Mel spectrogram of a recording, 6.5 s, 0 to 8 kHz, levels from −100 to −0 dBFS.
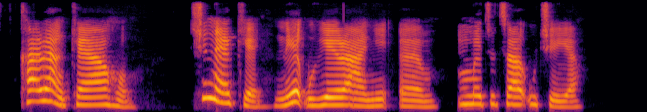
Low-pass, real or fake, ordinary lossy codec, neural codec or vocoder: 7.2 kHz; fake; none; vocoder, 44.1 kHz, 128 mel bands every 256 samples, BigVGAN v2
